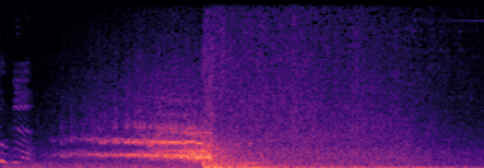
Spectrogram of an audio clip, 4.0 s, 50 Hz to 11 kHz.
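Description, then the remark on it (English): A car's tires squeal in a rising screech for over a second, then a loud, sudden crash bursts out, followed by a long rumbling wash of debris noise that slowly fades. “Car crashes are a leading killer of children 1 to 13.”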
